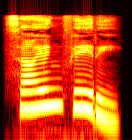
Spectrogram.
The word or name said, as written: ಸಾಯಂಫೇರಿ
